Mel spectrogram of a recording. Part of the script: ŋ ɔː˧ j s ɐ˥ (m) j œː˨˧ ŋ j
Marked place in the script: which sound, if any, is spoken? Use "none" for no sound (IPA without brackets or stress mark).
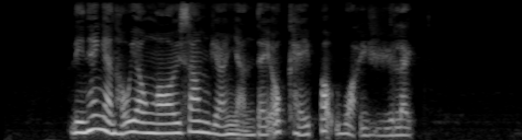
m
